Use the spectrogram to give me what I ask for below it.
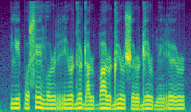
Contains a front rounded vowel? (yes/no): yes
